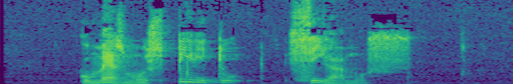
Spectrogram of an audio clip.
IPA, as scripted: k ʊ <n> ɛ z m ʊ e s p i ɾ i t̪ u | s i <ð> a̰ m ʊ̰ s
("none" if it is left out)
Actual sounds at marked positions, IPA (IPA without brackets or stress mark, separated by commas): m, ɣ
